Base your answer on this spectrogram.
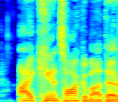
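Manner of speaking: ordinary talk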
